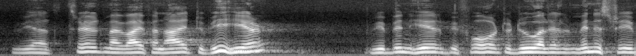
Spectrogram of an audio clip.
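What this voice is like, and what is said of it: Speaker's own accent. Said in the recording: “my accent”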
